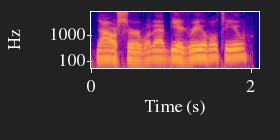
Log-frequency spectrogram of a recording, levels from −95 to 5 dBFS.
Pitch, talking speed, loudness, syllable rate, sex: 130 Hz, 230 wpm, -16 LUFS, 5.3 syllables/s, male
